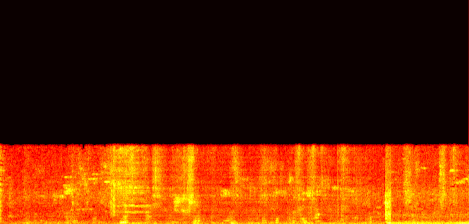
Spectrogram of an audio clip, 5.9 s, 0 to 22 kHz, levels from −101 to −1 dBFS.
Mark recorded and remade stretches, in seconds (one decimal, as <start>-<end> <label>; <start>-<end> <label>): 0.0-1.4 recorded; 1.4-4.6 remade; 4.6-5.9 recorded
